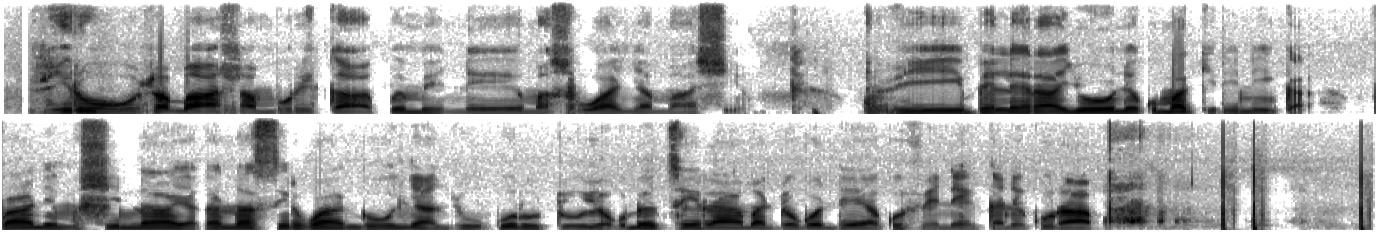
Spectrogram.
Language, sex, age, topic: Ndau, male, 18-24, health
